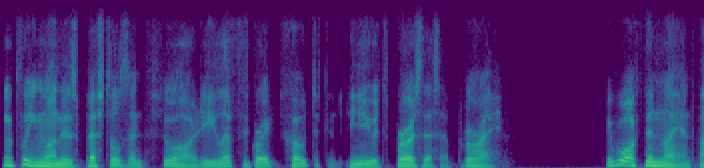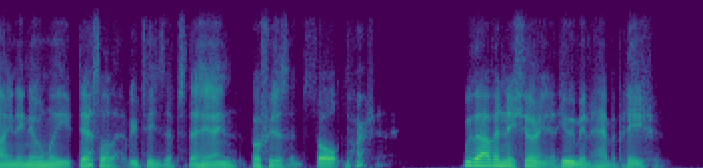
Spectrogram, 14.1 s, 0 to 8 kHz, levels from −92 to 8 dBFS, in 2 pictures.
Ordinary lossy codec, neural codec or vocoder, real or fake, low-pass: Opus, 32 kbps; codec, 16 kHz in and 24 kHz out, 0.4 kbps, LongCat-Audio-Codec, four codebook decoder; fake; 7.2 kHz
